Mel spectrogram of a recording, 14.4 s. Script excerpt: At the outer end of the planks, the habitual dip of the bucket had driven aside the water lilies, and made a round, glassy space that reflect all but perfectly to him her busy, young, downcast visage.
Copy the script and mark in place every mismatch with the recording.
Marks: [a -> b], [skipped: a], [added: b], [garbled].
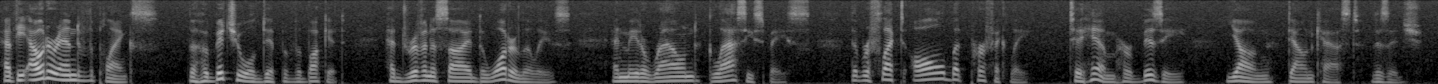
At the outer end of the planks, the habitual dip of the bucket had driven aside the water lilies, and made a round, glassy space that reflect all but perfectly to him her busy, young, downcast visage.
